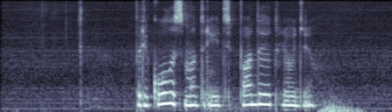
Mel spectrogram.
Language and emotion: Russian, neutral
